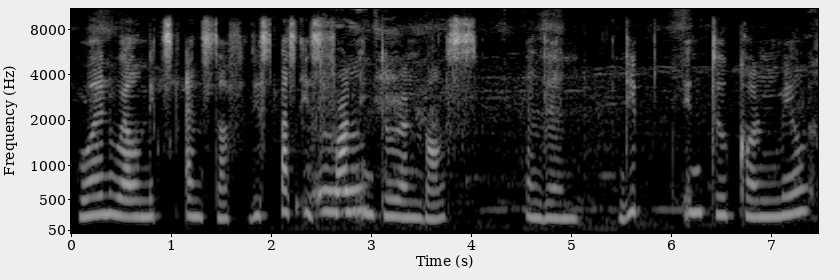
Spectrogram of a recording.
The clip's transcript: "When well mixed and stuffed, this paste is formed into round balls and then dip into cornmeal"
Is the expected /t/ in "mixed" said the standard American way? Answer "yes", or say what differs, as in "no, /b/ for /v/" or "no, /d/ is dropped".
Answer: yes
